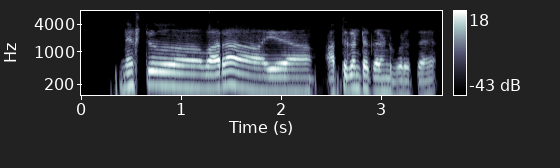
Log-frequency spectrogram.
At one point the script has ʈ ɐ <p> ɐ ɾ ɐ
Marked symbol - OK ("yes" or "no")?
no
